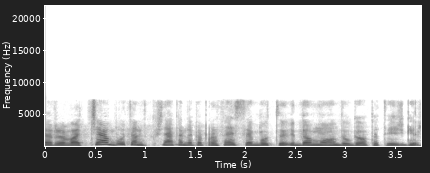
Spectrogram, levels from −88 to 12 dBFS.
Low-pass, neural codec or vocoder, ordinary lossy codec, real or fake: 7.2 kHz; codec, 16 kHz, 4 kbps, FreqCodec, smaller model; AAC, 48 kbps; fake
